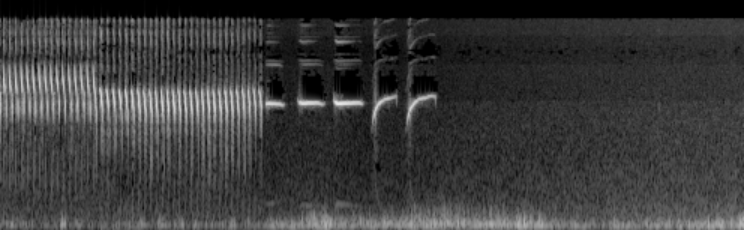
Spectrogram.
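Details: Canary singing: a fast, high buzzy trill for over two seconds that shifts pitch partway, then several short clear whistled notes and two upslurred whistles, followed by quiet background hiss.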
